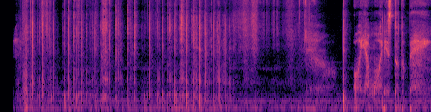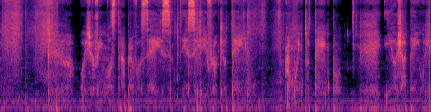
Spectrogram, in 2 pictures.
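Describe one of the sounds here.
Fingers rub and tap on a paper book cover, close up.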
